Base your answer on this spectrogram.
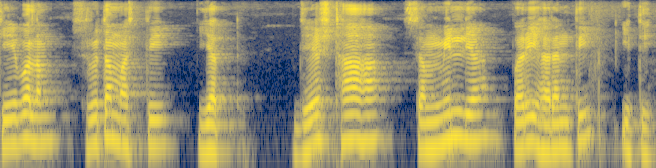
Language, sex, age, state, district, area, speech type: Sanskrit, male, 18-30, Manipur, Kangpokpi, rural, spontaneous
